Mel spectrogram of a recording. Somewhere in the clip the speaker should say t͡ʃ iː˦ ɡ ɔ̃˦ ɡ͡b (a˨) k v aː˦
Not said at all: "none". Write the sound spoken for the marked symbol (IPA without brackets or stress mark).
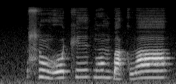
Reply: a˨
